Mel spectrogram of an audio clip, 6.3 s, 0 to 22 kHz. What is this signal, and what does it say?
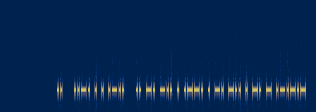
Morse code, heard as a keyed tone, about 34 wpm, 700 Hz. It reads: I FEEL INDEPENDENT.
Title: Sentences from Top 1000 Words - Review Part 6 - 35wpm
